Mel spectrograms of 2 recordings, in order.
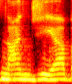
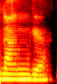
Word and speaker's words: Nangia: And the last name is Nangia, which most people pronounce as Nangia, but it's incorrect. So it's Deepali Nangia.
